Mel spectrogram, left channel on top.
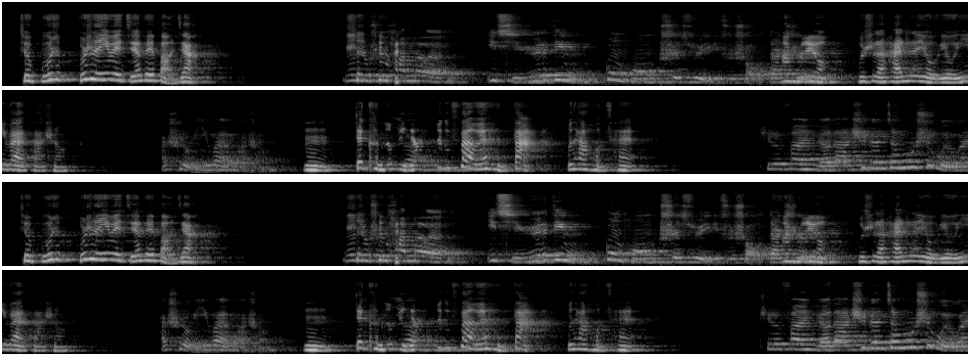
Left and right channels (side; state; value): both; normal; correlation 0.82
